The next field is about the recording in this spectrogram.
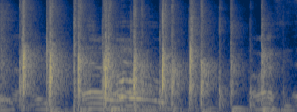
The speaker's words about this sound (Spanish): escucharon los pinches aplausos, chingada madre. Porque a veces ni aplaudimos, güey. Ah, Dependiendo de quién viene, no hay aplausos.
